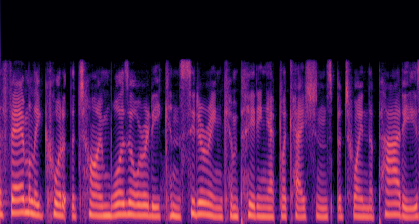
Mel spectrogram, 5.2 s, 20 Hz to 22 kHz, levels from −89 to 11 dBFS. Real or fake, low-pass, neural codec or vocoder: fake; 7.2 kHz; codec, 16 kHz, 8 kbps, FunCodec, trained on LibriTTS, 25 frames a second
